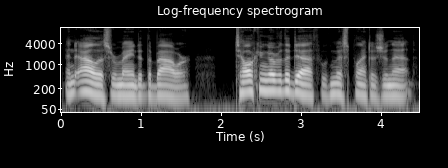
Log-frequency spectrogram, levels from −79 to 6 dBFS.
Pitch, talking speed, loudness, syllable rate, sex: 135 Hz, 175 wpm, -16 LUFS, 6.0 syllables/s, male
